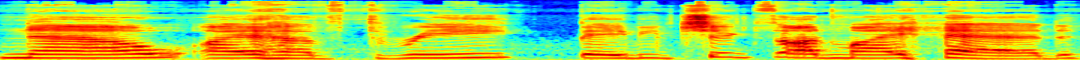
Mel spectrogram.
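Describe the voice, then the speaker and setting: This is a put-on character voice at a fairly high pitch. It goes at a very slow pace. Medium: read story. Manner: anxious, fretful.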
